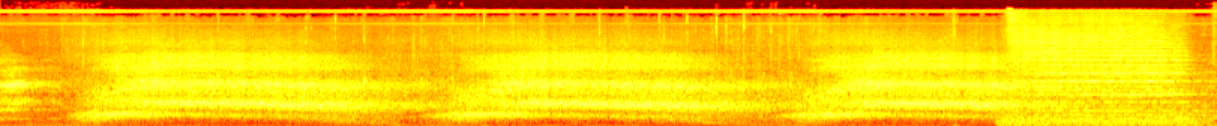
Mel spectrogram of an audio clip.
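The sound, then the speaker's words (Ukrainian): A crowd at a Victory Day celebration shouts a drawn-out "Ura" three times, each long, swelling, voiced cry rising and fading before the next. “Апогеєм святкування був заклик «Ура» і спів гімну Росії під музику колишнього гімну Радянського Союзу.”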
